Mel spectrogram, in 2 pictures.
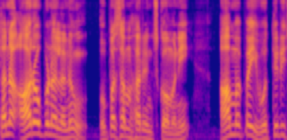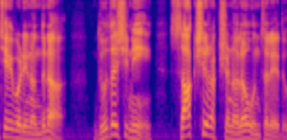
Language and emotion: Telugu, neutral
